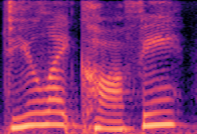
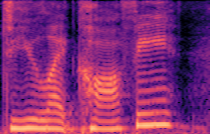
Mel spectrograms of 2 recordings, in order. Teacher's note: Your voice rises at the end.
